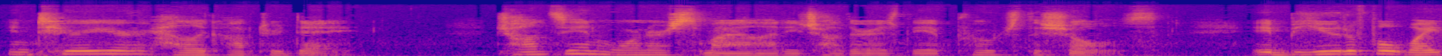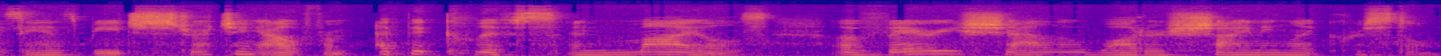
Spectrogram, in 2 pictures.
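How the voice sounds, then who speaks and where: A woman's voice: sits low, animated, a little slow, bright, forceful tone, slight background noise, rough recording. A woman reading her own script aloud as scripted narration, with scene headings and stage directions.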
